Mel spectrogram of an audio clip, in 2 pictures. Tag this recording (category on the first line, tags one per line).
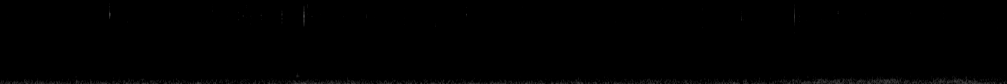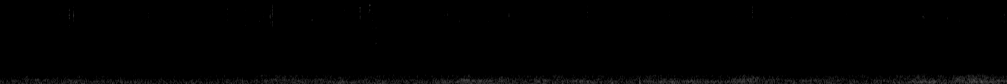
Soundscapes > Nature
crackle
burning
